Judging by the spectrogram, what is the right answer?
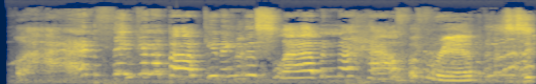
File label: saying im thinking about getting slab and half of ribs funny manner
